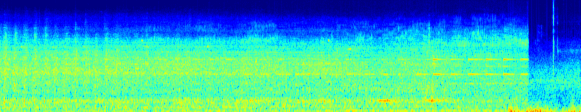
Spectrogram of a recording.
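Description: A freight train rumbles and clatters past on the rails.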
